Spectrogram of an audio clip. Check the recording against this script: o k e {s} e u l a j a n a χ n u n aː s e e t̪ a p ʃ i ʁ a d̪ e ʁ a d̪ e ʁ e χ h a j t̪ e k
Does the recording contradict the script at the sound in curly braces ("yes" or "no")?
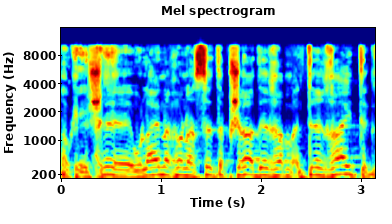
yes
